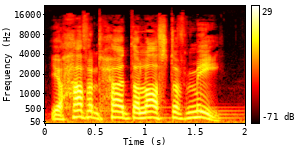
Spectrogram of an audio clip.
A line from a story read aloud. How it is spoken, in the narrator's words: yelled von Stahlhelm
